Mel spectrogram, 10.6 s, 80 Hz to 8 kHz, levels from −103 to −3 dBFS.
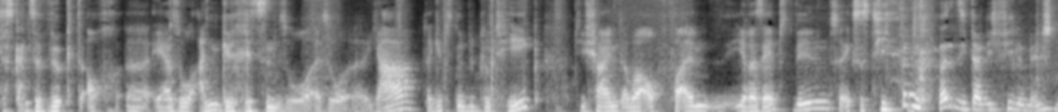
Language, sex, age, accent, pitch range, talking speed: German, male, 30-49, German, 120-155 Hz, 175 wpm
